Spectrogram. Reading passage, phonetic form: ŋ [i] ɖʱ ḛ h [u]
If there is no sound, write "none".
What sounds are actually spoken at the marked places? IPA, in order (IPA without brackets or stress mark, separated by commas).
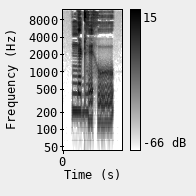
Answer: e, ṵ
